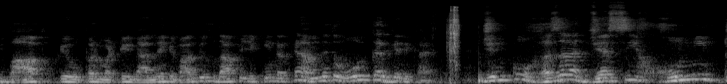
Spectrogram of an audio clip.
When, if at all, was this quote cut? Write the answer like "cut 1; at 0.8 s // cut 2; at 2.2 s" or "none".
cut 1; at 4.8 s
